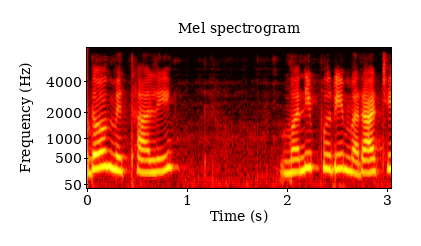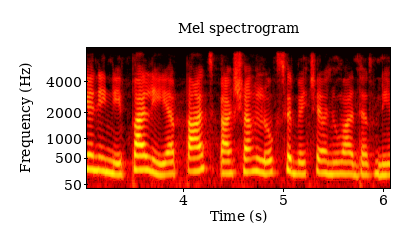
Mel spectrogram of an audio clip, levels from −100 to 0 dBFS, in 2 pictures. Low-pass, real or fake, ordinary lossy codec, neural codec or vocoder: 7.2 kHz; fake; none; codec, 24 kHz, 3 kbps, HILCodec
